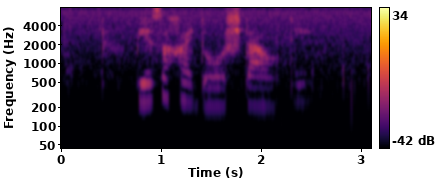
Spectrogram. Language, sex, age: Afrikaans, female, 20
